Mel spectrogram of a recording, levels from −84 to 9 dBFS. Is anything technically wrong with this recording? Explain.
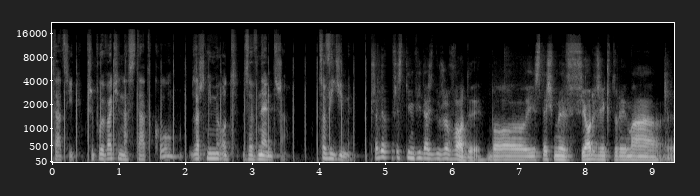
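Yes, the speech carries three distinct faults, all within the first five and a quarter seconds.

Train of clicks, from 0.01 to 4.71 s. A steady ticking sits over the speech and through its pauses: about thirty near-identical clicks at a regular 5.5 per second, peaking around 15 dB above the speech itself. The even spacing and uniform shape point to a repeating external pulse, likely interference from nearby equipment or a faulty connection or power supply, rather than anything in the recorded sound.

Short stall from a late packet, from 4.99 to 5.12 s. A packet failed to arrive on time, so the jitter buffer ran dry and the receiver held the last bit of sound for about 99 ms until the data turned up. Playback then resumed from the same point, so nothing is lost. Instead, a sound is drawn out unnaturally, with a faint buzzy or dipping quality, and everything after it runs about 99 ms later.

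Skip ahead, from 5.15 to 5.20 s. Just after the stall, playback jumps forward to catch up, cutting the added delay by roughly 50 ms. Around 70 ms of speech is dropped, enough to clip part of a syllable. Only a brief 13 ms patch joins the two sides, so the cut is heard as an abrupt, slightly jerky splice rather than a gap.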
